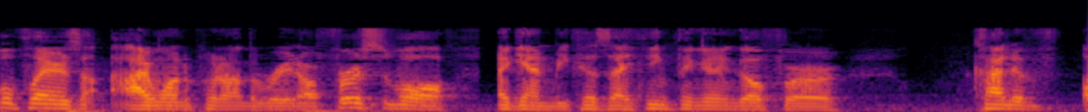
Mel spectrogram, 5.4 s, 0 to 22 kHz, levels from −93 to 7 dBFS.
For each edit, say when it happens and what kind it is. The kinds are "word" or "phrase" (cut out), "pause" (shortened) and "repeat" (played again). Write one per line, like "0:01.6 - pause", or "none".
0:02.4 - pause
